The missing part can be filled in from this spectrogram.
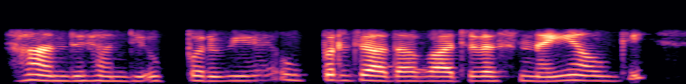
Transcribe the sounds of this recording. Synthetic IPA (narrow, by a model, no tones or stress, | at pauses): ɦãːnd̪eɦãːnd̪iːʊpːəɾʋiːɦɛːʔʊpːəɾzjaːd̪aːʋaːd͡ʒʋɛsnəĩːaːuːɡiː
